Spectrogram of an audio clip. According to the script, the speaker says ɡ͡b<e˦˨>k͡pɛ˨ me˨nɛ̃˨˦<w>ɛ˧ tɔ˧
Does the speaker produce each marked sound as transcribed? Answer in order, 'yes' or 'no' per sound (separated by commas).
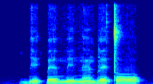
no, no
